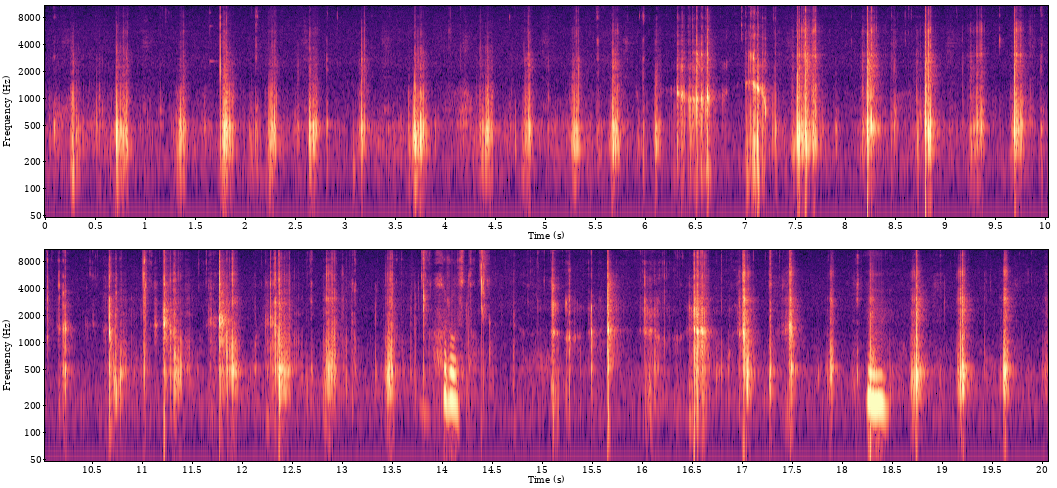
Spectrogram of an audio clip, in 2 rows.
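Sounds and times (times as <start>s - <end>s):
person chewing chalk crunchily: 0.0s - 20.0s.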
